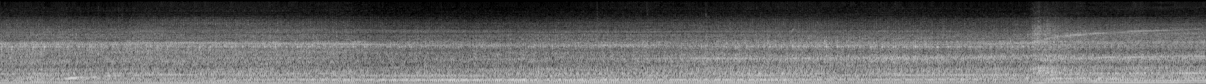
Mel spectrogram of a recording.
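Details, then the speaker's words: Diesel engine from a 1984 60 series, just under 900,000 original km, never opened, aftermarket turbo, uses some oil on long highway runs: steady even idle with clear high whistle straight off the turbo; normal, healthy idle. "he sounds good too nice whistle to her straight off the turbo"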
